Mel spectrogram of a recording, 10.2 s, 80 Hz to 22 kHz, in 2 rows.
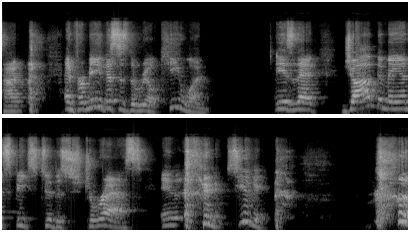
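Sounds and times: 
speech: 0:00.0 - 0:02.7, 0:03.4 - 0:08.8, 0:09.7 - 0:10.1
rough raspy throat clearing after eating wasabi peas: 0:00.2 - 0:00.7, 0:08.4 - 0:08.9, 0:09.7 - 0:10.1.

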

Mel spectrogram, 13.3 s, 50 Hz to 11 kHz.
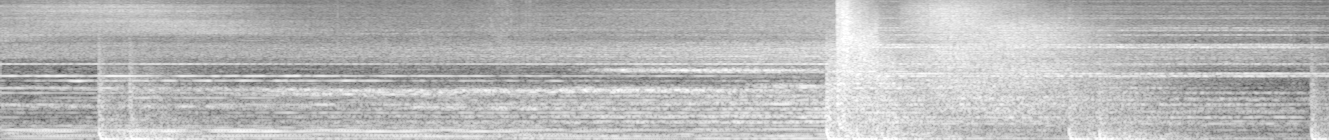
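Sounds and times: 
steady low droning ambience: 0:00.0 - 0:13.2
single gunshot in a field: 0:08.4 - 0:09.7.

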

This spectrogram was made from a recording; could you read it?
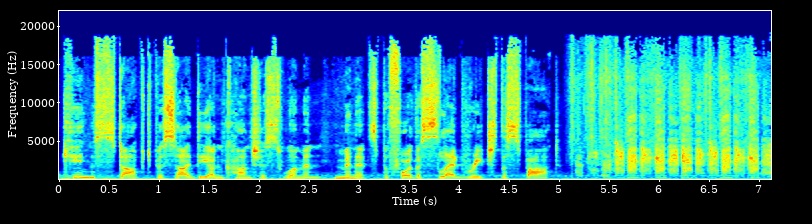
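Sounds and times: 
speech: 0:00.2 - 0:05.6
dog panting close to a person's face: 0:05.1 - 0:07.1.

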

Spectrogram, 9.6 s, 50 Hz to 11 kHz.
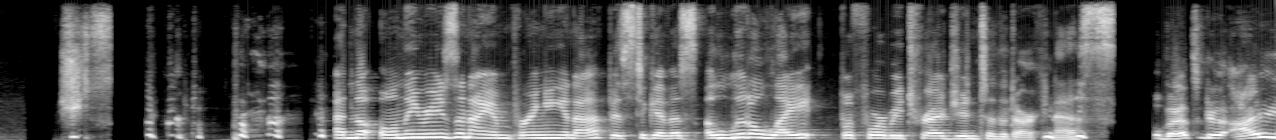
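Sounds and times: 
loud human sneeze: 0:00.4 - 0:02.2
speech: 0:02.5 - 0:09.5.

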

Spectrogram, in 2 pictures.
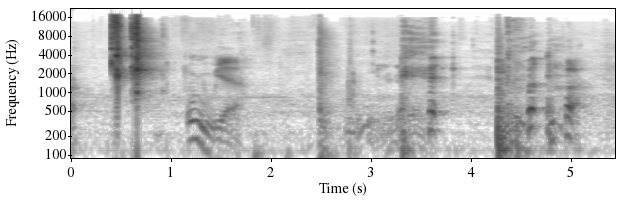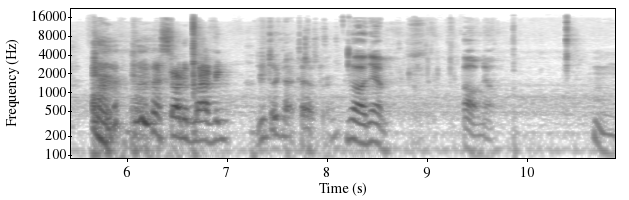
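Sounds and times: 
speech: 0:01.2 - 0:01.8, 0:02.8 - 0:03.9, 0:04.6 - 0:08.7, 0:09.4 - 0:09.8, 0:10.6 - 0:10.8
wet throaty coughs: 0:04.4 - 0:06.3.

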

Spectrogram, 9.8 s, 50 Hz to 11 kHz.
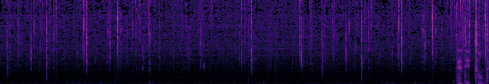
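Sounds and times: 
fire in a mountain cave crackling and popping: 0:00.0 - 0:09.7
speech: 0:09.3 - 0:09.7.

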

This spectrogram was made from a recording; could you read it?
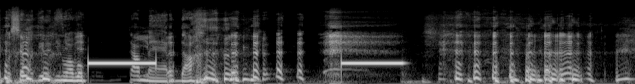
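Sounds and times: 
laughter: 0:00.0 - 0:03.5, 0:04.2 - 0:06.3
speech: 0:00.1 - 0:03.7, 0:04.4 - 0:06.3
censorship bleep tone covering a swear word: 0:00.9 - 0:01.6, 0:03.4 - 0:04.2.

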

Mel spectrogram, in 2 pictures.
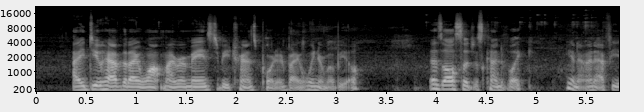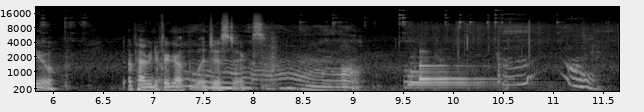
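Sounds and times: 
speech: 0:00.4 - 0:09.2
dog whimpering: 0:07.2 - 0:09.6, 0:10.3 - 0:11.6.

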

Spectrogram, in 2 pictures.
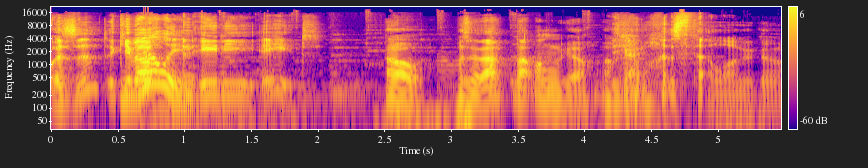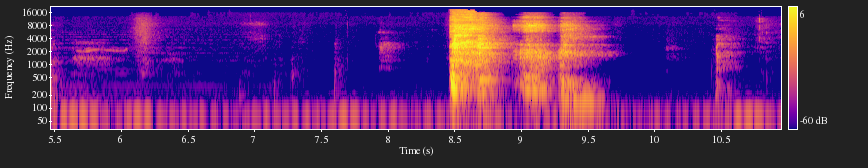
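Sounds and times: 
speech: 0:00.0 - 0:05.6
harsh coughing: 0:08.5 - 0:09.8.

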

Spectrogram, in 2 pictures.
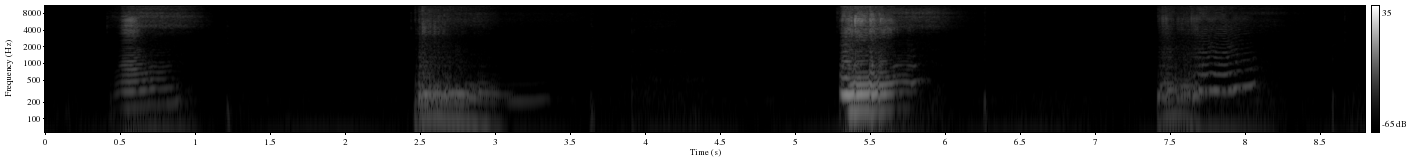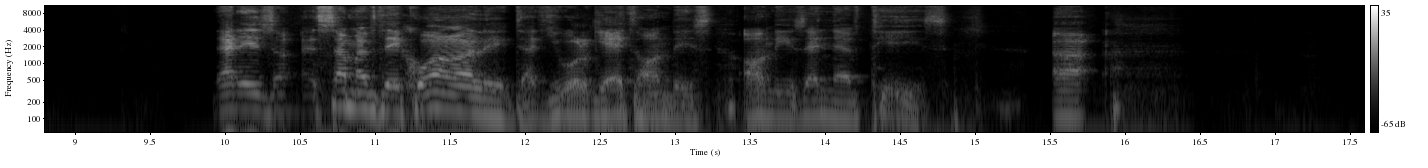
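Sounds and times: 
loud buzzy farts: 0:00.4 - 0:01.0, 0:02.4 - 0:03.4, 0:05.3 - 0:06.0, 0:07.4 - 0:08.2
speech: 0:10.2 - 0:16.1.

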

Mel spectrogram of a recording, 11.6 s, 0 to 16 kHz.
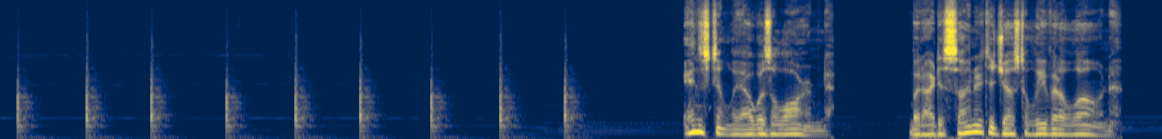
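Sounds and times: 
slow solid knocking on a door: 0:00.2 - 0:05.9
speech: 0:07.0 - 0:08.4, 0:09.1 - 0:11.3.

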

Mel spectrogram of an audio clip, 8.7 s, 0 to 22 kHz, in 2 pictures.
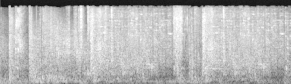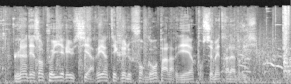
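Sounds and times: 
gunfire as thieves shoot at an armoured van's driver who fires back: 0:00.0 - 0:04.1
speech: 0:04.6 - 0:08.6.

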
